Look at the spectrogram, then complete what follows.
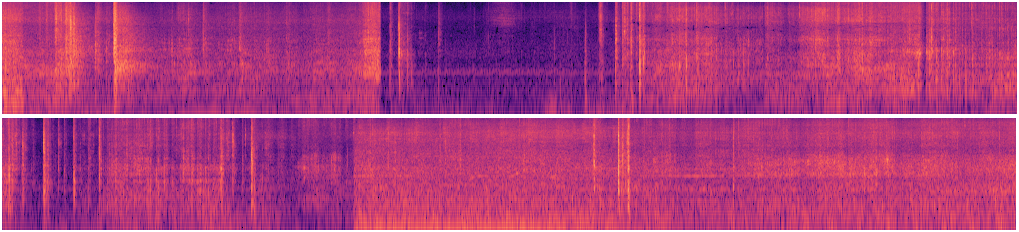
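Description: Skateboard wheels rolling over rough concrete and asphalt, broken several times by sharp clacks of the board popping and landing.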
